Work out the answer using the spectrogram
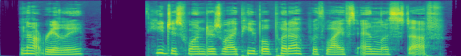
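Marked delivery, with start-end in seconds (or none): none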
